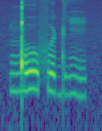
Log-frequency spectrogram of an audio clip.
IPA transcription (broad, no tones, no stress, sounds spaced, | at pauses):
ŋ͡ǃ o f ɯ ɖʱ i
